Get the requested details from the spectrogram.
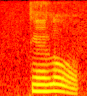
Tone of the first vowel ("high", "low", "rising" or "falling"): high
